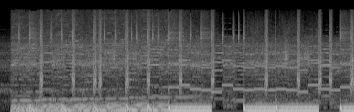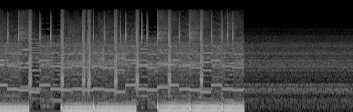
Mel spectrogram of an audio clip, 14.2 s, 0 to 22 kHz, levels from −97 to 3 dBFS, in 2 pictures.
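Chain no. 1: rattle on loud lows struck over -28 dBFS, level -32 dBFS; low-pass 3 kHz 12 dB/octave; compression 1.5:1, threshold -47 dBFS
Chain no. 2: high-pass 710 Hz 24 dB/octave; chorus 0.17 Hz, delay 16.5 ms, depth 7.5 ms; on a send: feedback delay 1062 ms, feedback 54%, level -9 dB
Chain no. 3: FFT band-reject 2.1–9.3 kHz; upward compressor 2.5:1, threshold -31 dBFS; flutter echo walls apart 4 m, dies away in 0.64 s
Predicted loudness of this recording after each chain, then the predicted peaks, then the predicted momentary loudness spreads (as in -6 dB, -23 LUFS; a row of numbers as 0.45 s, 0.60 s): -40.5 LUFS, -40.0 LUFS, -30.0 LUFS; -25.5 dBFS, -21.5 dBFS, -14.5 dBFS; 16 LU, 10 LU, 13 LU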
